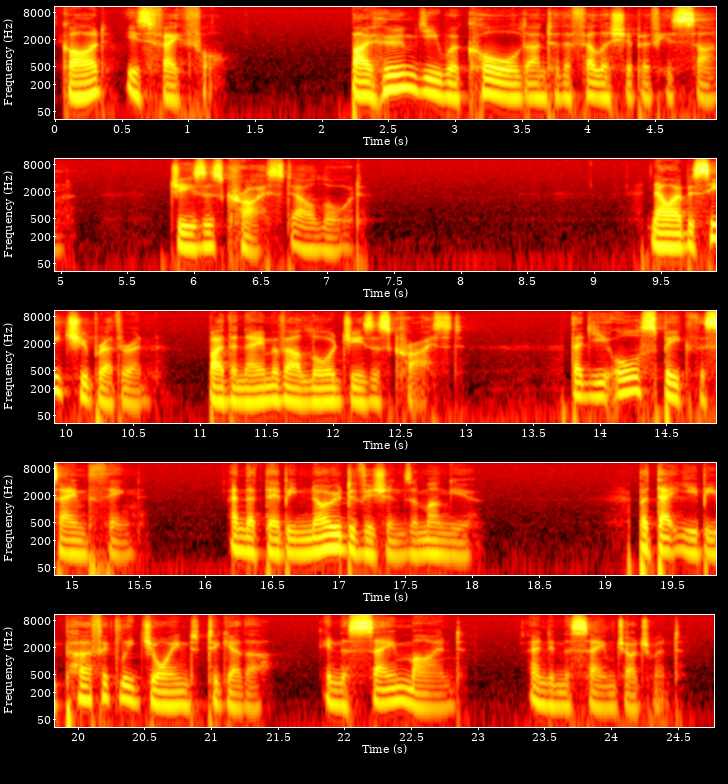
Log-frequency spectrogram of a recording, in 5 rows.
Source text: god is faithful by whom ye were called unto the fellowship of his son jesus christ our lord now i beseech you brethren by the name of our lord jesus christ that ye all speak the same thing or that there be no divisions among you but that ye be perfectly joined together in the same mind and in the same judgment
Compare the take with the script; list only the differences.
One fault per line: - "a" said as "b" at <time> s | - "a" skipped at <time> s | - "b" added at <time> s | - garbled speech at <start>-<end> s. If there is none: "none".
- "or" said as "and" at 16.2 s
